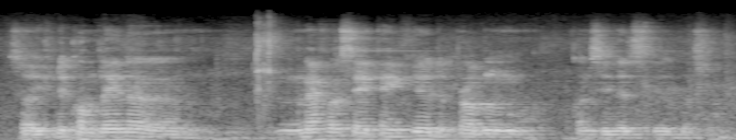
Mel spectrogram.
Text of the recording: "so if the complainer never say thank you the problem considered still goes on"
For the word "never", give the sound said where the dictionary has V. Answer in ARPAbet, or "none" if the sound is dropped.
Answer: F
